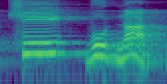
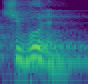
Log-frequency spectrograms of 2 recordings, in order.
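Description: First: The words are said fully, as three separate words. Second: The words are contracted and said more quickly. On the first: "I say, she would not" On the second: "when we short it, you can have, she wouldn't"

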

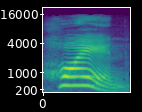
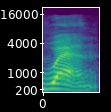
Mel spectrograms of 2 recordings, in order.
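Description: First: The word begins with a 'hoy' sound. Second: The word begins with a 'w' sound. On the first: The speaker calls it wrong. "আমরা কিন্তু প্রায় সময় বলে থাকি হয়েন, হয় উচ্চারণ করে থাকি" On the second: The speaker calls it right. "সঠিকভাবে উচ্চারণ করব উ এর মতো একটা সাউন্ড দিয়ে"

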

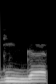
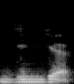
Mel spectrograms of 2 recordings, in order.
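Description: First: The word begins with a hard g sound. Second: The word begins with a soft j sound. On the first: The speaker calls it wrong. "ginger nahi" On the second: The speaker calls it right. "So you people have to pronounce it as ginger"

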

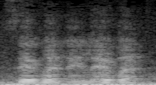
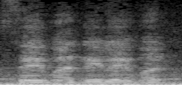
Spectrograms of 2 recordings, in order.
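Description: The two takes are said the same way.

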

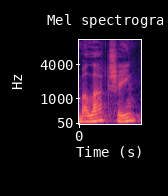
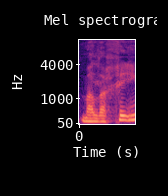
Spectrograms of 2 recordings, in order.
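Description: First: The name is pronounced like an Italian word. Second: The name is pronounced the Hebrew way. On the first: The speaker calls it wrong. "Some people think he was an Italian prophet. They call him Malachi. It's not Malachi" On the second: The speaker calls it right. "In Hebrew, it's Malachi"

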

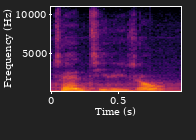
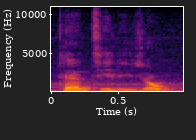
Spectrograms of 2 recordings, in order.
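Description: Both takes have the same delivery.

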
